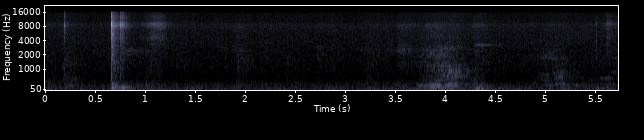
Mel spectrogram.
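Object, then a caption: Plastic laptop keyboard keys. Fingertips tap the black plastic keys of a silver laptop keyboard while typing. One sharp, bright click stands out early, followed by softer, duller taps later in a quiet, low background hum.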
